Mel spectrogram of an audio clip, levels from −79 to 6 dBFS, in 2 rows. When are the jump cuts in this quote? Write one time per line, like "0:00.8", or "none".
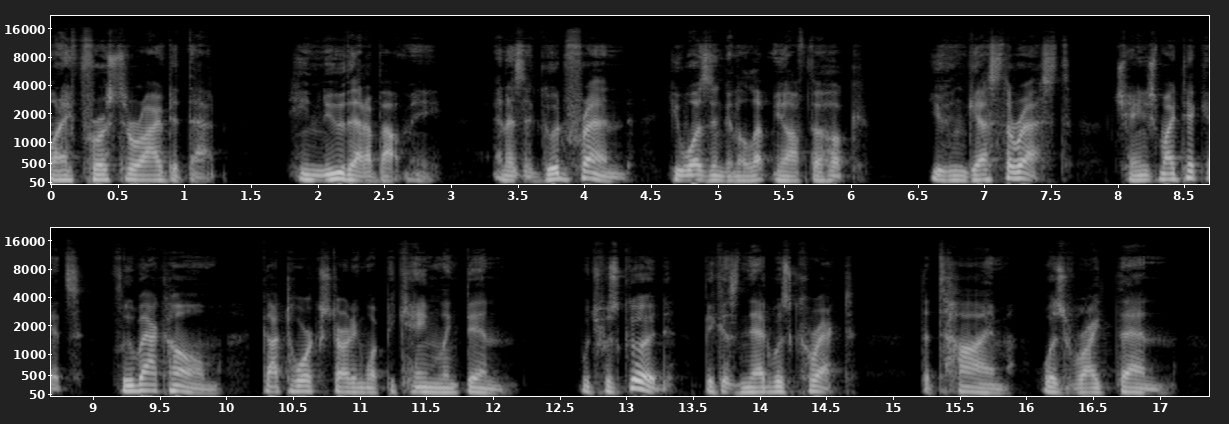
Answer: none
